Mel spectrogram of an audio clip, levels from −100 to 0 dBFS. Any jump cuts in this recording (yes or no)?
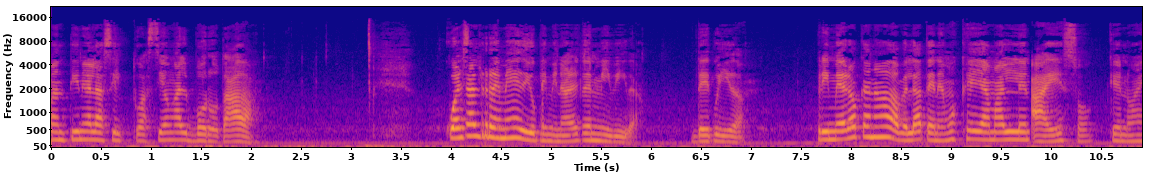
yes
